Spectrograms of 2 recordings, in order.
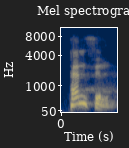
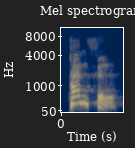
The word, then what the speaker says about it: pencil: just pencil it is pencil pencil you have to pronounce the syllable pen with extra breath force louder and a little longer okay pencil it's not just pencil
